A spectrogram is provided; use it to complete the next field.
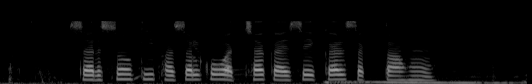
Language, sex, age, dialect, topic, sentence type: Hindi, female, 25-30, Awadhi Bundeli, agriculture, question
